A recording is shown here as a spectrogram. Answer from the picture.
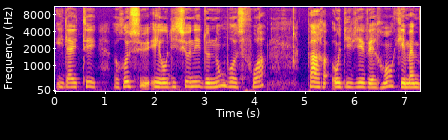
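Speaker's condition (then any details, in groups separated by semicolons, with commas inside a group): ALS (Charcot's disease); advanced, increasing oxygen use, lies down a lot, muscle pain, constant contractures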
